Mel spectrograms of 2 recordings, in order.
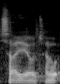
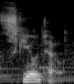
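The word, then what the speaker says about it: Scioto: here I'm so sorry it's pronounced sayoto and not skoto and the only reason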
